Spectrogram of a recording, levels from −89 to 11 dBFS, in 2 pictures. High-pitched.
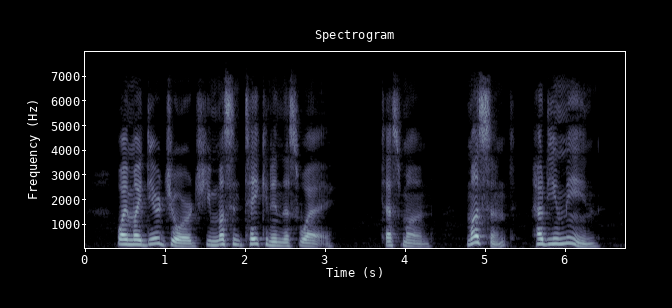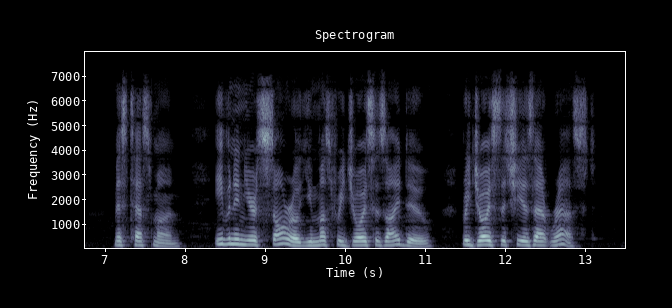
No: medium, 160 Hz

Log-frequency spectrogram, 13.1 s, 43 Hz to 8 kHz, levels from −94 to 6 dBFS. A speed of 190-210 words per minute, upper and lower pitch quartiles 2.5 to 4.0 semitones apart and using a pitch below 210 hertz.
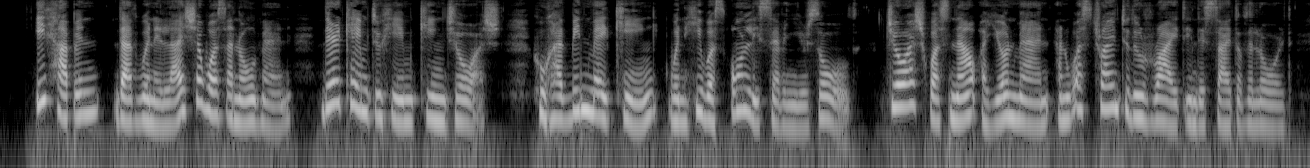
No: fast, 205 wpm; average, 5.1 semitones; high, 190 Hz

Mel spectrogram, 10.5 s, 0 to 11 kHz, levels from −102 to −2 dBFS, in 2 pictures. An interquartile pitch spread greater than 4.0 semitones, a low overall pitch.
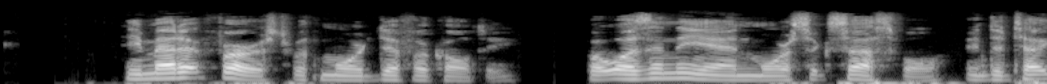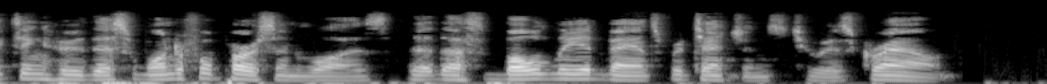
No: average, 3.5 semitones; low, 130 Hz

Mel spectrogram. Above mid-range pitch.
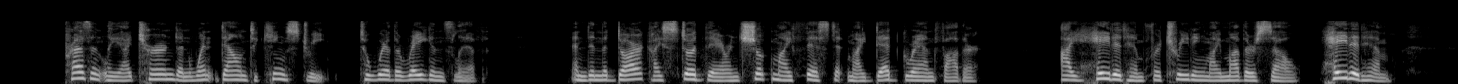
Yes: high, 200 Hz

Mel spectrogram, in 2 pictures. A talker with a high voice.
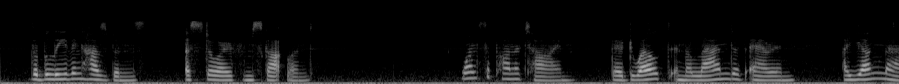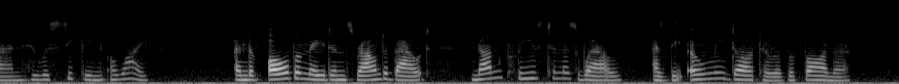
Yes: high, 210 Hz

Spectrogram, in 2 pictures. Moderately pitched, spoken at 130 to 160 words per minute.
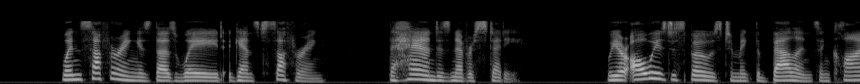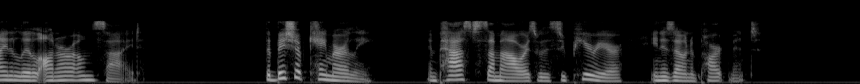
Yes: medium, 180 Hz; average, 145 wpm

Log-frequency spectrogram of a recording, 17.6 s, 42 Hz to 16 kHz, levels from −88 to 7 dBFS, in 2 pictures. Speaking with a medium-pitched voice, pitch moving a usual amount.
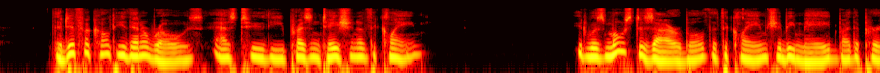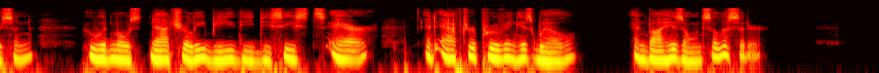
Yes: medium, 145 Hz; average, 3.7 semitones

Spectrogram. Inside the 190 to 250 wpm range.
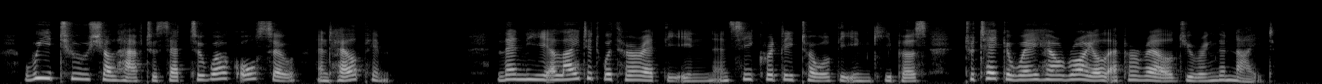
No: average, 155 wpm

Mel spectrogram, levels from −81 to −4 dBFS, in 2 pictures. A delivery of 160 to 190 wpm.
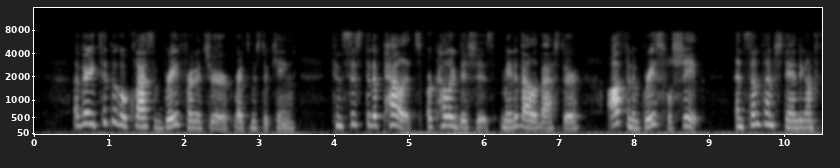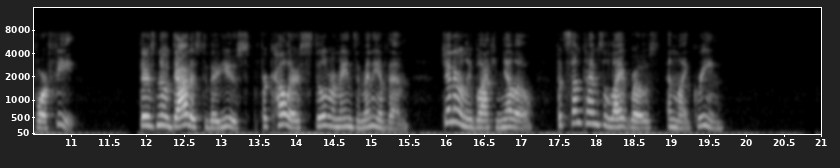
Yes: average, 165 wpm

